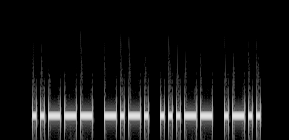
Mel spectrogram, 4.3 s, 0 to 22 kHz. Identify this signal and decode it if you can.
Morse code, heard as a keyed tone, about 20 wpm, 700 Hz. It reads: 2C3L
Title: Four Letter-Number Combinations - 20wpm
